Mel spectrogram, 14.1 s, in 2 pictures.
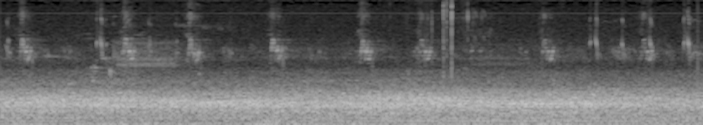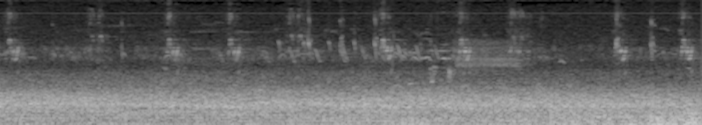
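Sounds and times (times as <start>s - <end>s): steady rushing noise: 0.0s - 14.0s
high bird chirps: 3.6s - 14.0s.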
